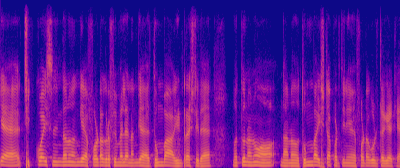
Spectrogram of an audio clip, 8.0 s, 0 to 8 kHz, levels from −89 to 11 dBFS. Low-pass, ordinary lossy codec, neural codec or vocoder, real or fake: 7.2 kHz; Opus, 32 kbps; none; real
